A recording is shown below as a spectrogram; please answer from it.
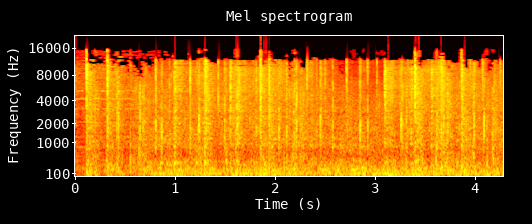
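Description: Fireworks going off in quick succession: dense crackling and popping over a steady low rumble.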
